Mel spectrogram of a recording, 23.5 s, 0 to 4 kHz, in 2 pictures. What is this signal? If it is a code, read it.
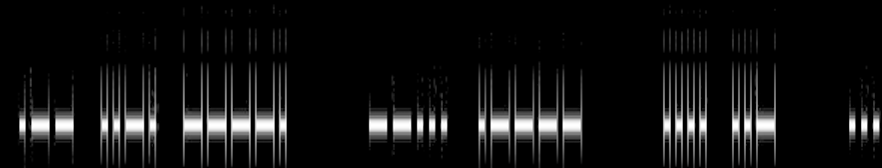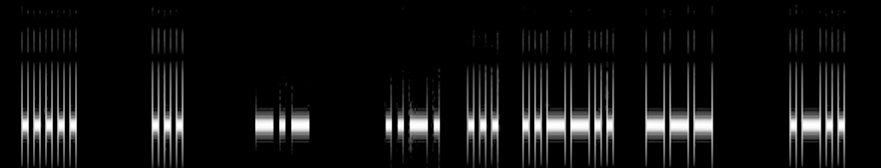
Morse code, heard as a keyed tone, about 15 wpm, spaced as for 12 wpm, 600 Hz. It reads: WF9 71 HU S5 S K FS?O L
